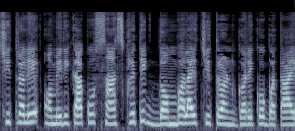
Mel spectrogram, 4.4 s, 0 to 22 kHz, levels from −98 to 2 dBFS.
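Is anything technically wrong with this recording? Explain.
Yes, there are two problems. Throughout the speech, the treble sounds gritty and metallic, with lispy s sounds, and nothing reaches above 14.9 kHz. This is likely HE-AAC compression at a low bitrate, around 20 kbps. The upper band is rebuilt from copied lower bands, so its harmonics don't align. A spectrogram shows a hard ceiling and repeated, smeared texture up top.

At 1.89 s there is pre-echo. Codec noise spreads across the block into the silence just before an attack, producing a short hiss about 16 ms ahead of it and a softened onset. On the waveform, low-level fuzz precedes the transient.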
